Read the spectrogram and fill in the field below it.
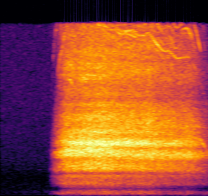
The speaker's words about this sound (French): Expiration très longue. Et une troisième fois.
